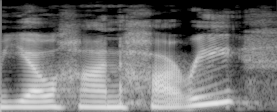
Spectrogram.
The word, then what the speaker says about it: Johann Hari: Recently, I was reading actually a pretty great, although honestly quite depressing book by, I think we pronounce his name, Johann Hari.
